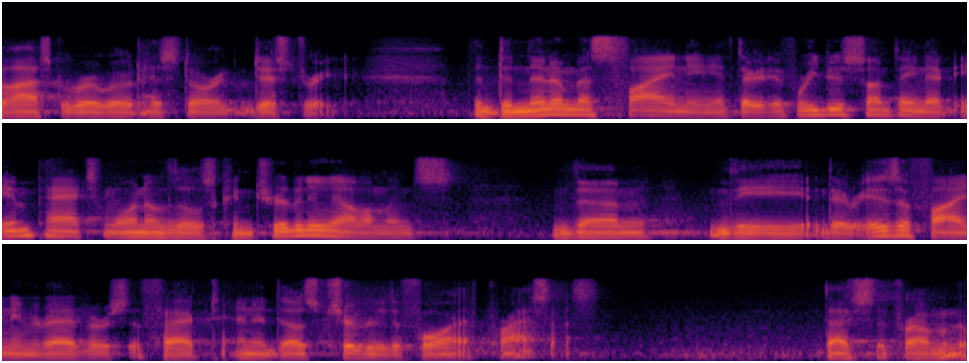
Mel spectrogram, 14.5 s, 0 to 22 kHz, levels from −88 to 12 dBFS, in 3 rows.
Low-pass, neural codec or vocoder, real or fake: 7.2 kHz; codec, 16 kHz, 1 kbps, X-Codec, HuBERT features, trained on balanced general audio; fake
